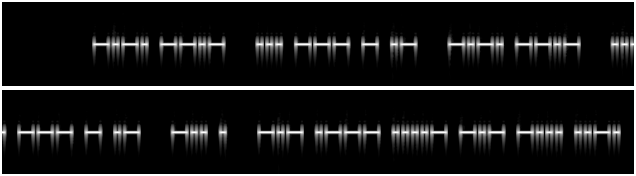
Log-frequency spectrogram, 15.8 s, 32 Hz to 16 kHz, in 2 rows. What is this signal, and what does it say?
Morse code, heard as a keyed tone, about 20 wpm, 700 Hz. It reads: CQ SOTA CQ SOTA DE KJ4KBF
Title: SOTA QSO Practice 20wpm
